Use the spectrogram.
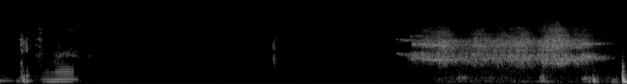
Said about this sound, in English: That was a car. What? Did you? That sounded like a car in the background. Is that not? Oh, that's a screen opening up.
